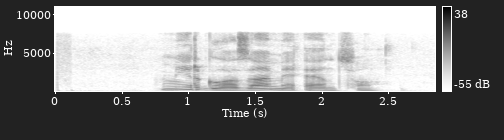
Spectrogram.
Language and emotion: Russian, neutral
